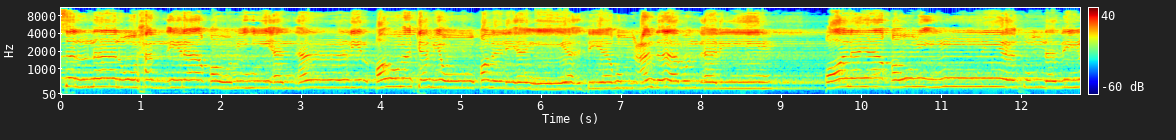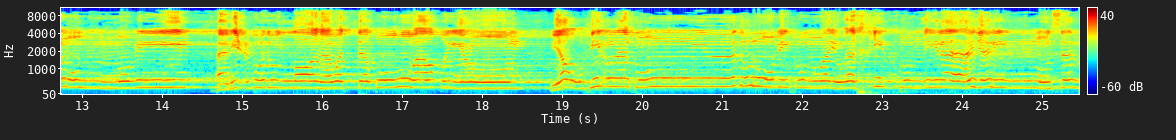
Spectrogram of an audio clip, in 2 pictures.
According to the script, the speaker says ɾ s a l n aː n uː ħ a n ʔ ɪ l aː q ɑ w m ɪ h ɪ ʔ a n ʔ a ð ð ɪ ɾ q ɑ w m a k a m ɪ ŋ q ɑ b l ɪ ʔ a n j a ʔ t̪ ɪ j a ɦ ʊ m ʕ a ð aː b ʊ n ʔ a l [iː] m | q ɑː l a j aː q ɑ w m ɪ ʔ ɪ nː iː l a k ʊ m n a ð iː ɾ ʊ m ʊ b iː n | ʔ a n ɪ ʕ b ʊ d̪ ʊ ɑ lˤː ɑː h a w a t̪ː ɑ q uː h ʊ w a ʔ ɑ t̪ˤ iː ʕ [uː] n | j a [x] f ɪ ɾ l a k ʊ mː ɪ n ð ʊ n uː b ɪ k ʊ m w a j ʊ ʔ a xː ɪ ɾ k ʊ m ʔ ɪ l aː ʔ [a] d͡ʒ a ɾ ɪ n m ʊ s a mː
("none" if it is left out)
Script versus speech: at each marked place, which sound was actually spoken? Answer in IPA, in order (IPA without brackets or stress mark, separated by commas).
iː, uː, ɣ, a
